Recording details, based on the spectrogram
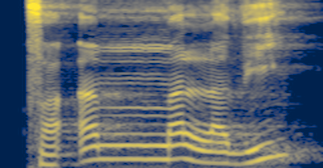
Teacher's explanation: mim yang bertasdid, gunna musaddadah, kita dengungkan selama 3 harokat.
